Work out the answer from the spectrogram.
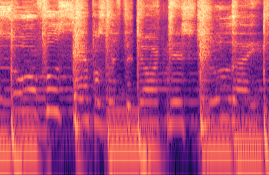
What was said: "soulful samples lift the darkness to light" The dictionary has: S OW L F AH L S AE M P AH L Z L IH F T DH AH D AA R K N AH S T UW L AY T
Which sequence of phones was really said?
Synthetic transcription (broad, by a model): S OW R F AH L S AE M P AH L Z W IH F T DH AH D AA R K N AH S T UW L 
